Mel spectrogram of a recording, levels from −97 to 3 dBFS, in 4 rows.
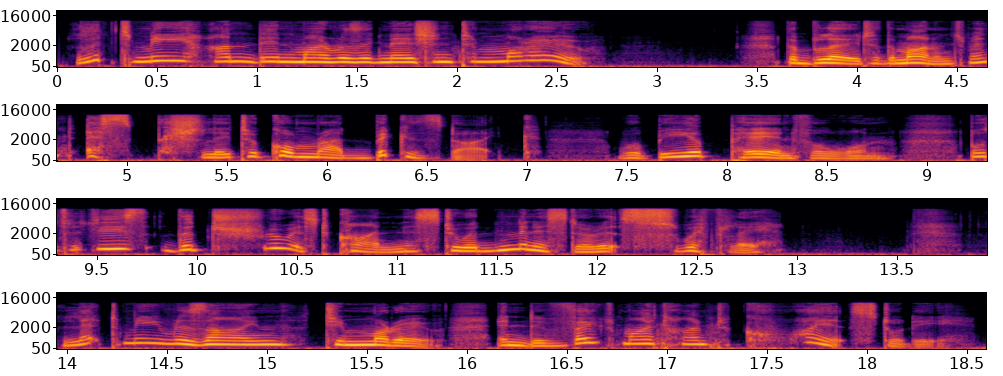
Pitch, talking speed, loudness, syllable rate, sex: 230 Hz, 135 wpm, -18 LUFS, 4.7 syllables/s, female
